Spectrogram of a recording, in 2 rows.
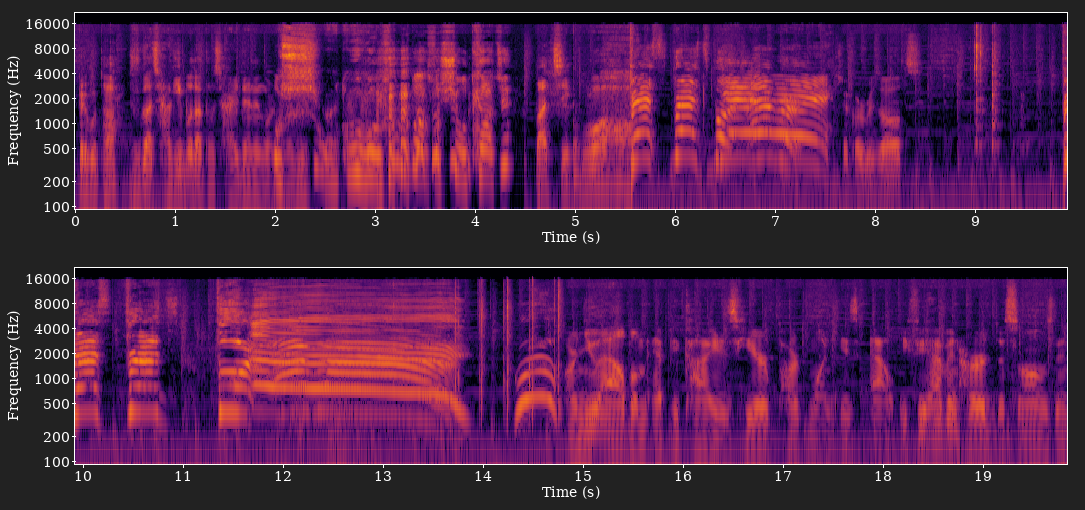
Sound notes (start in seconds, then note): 0.1 speaking in Korean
